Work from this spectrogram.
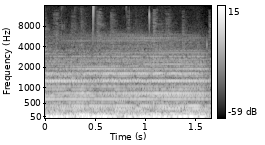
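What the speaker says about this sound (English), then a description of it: "I don't know if you guys can hear the train in the background." A passing train rumbles steadily in the background, a continuous low roar with a sustained horn tone layered over it, constant in level throughout.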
